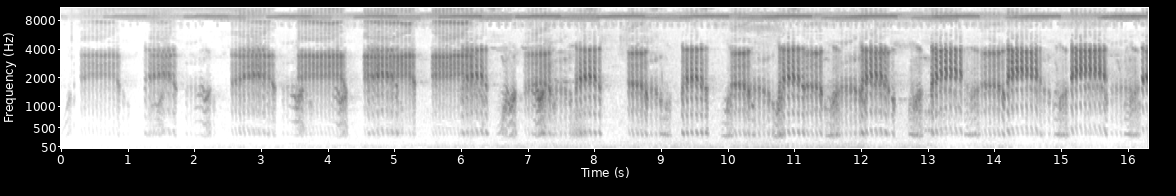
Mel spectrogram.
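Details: Frogs calling at night in a swamp: a loud chorus of harsh, rasping croaks in bursts of about half a second, repeated roughly every second with overlapping callers, and a steady high whine throughout.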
